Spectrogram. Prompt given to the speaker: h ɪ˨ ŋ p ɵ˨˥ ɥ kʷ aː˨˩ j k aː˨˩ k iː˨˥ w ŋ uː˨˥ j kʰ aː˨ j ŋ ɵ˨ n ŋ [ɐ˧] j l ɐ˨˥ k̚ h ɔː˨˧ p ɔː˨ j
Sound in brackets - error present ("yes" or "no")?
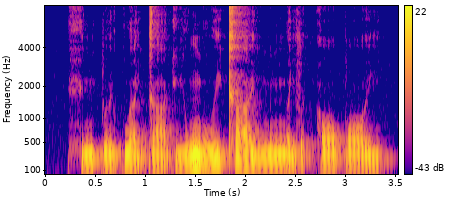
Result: yes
